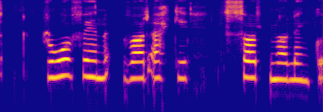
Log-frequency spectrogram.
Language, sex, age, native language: Icelandic, female, 10, Icelandic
